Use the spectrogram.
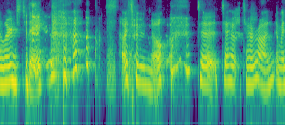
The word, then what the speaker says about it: Tehran: Tehran. Am I saying it right? Tehran.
